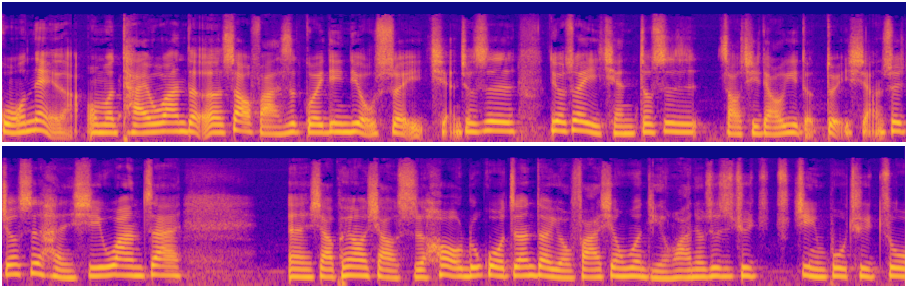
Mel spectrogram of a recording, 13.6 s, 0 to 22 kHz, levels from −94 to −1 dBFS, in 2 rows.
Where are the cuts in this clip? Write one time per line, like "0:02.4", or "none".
none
